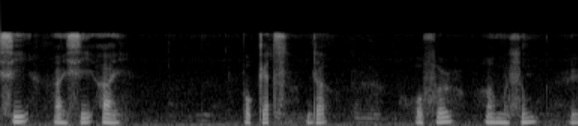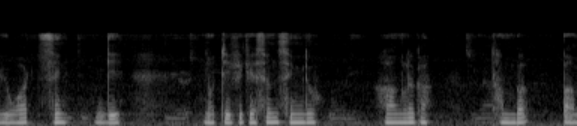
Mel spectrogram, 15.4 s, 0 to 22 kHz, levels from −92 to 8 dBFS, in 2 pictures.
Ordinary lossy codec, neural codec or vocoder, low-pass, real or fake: none; none; 7.2 kHz; real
